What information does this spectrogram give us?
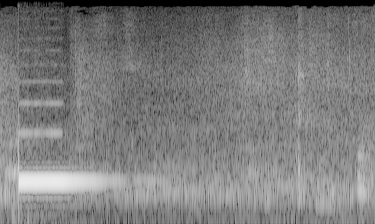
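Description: An electronic beep signals voting mode in a parliament chamber's electronic voting system: one loud, steady mid-pitched tone lasting about half a second, then low background noise.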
